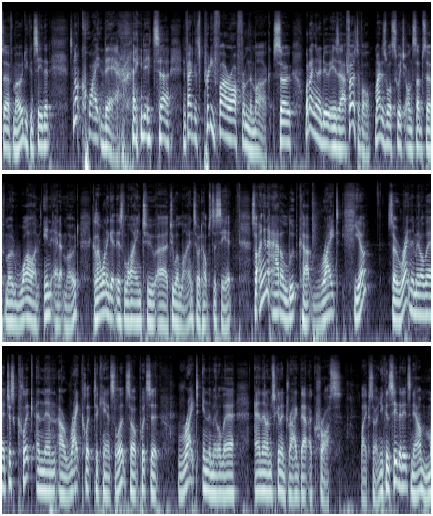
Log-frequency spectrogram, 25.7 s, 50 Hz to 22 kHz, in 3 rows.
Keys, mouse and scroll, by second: 0.6-1.2 scroll up 6, 1.7-2.4 scroll down 1, 2.4 scroll down 1, 4.8 Tab, 5.1-5.6 scroll up 2, 5.6 shift+middle click, 7.1 click, 7.4-7.9 scroll down 1, 7.9 scroll down 1, 8.4 Tab, 9.1 Tab, 11.6 Tab, 11.9 Tab, 12.8 shift+middle click, 13.1-13.8 scroll up 1, 14.7 ctrl+r, 19.0-19.3 scroll up 2, 19.3 alt+a, 19.5 c, 20.6-21.0 scroll up 2, 21.0 shift+middle click, 21.9 g, 23.1-23.7 scroll down 1, 23.7-24.6 scroll down 5, 24.0 Tab, 24.6 z, 25.0 middle click.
